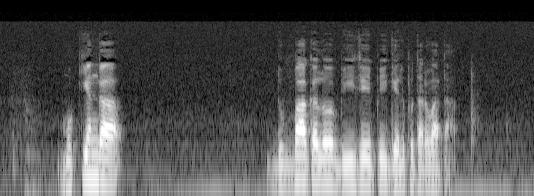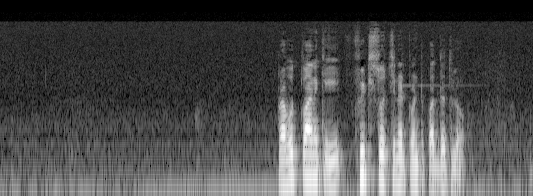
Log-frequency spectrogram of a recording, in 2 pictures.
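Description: A middle-aged man speaks calmly into microphones, with pauses.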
